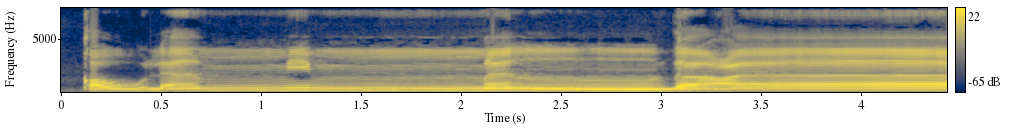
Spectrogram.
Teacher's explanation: قولا تنوین کے بعد میم آ رہا ہے اور وہ یرملون میں سے ادغام یرملون ہوگا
